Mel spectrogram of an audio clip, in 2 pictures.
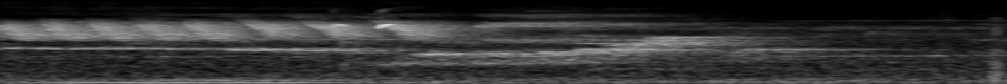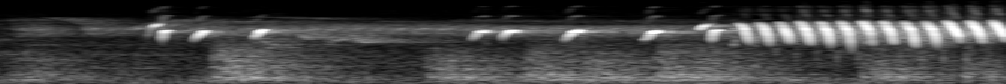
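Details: Belgian canary singing as a tutor (professor) bird: a faint, hazy start, then sharp high chirped notes and a fast, buzzy high trill that builds toward the end.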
